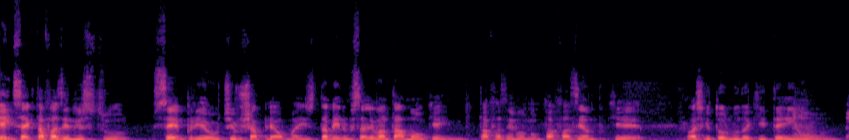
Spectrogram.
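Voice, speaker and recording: A man speaks at a fairly quick pace with ordinary pitch variation and a somewhat breathy quality. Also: medium pitch for a man. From Brazil, Rio de Janeiro. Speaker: speaker at a religious gathering. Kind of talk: talk to an audience. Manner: casual, conversational.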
